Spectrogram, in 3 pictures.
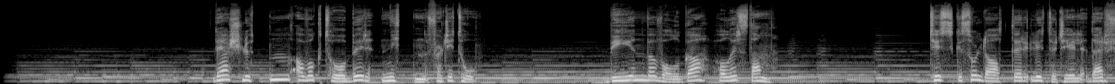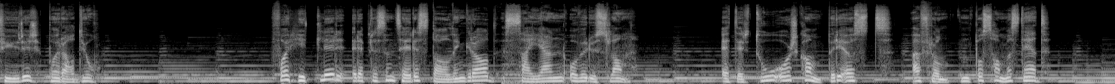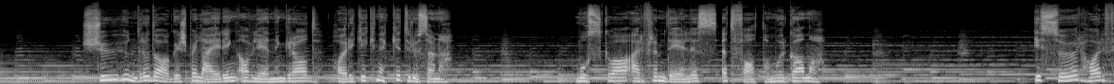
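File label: Norwegian documentary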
